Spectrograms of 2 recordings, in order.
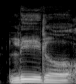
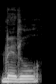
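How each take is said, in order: First: The first vowel is long, like in Leeds. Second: The first vowel is short, like in little. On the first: "It doesn't work when it's Lidl on price" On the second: "You're not going to get me to change that"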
